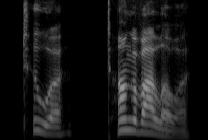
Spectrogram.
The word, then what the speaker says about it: Tua Tagovailoa: Speaking of lowest of lows, this week under review, we're throwing Tua Tagovailoa right under the bus.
